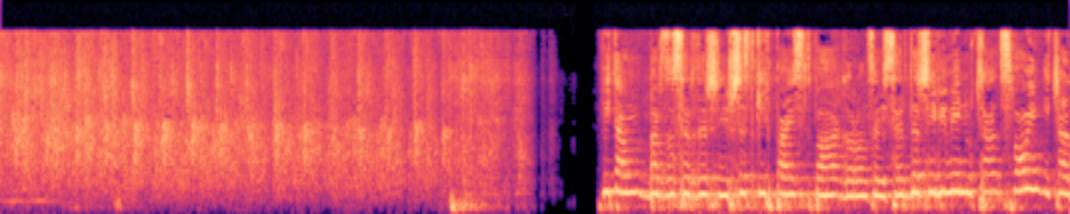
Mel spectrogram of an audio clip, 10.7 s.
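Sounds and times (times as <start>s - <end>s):
audience applause: 0.0s - 5.4s
speech: 6.0s - 10.7s.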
